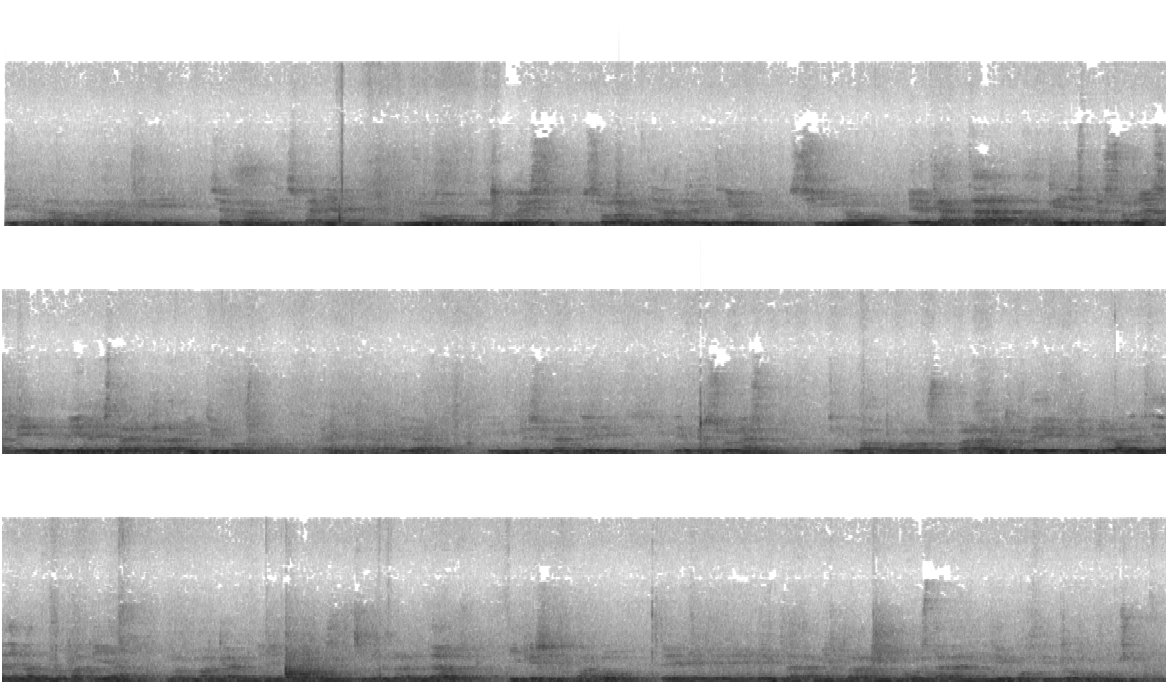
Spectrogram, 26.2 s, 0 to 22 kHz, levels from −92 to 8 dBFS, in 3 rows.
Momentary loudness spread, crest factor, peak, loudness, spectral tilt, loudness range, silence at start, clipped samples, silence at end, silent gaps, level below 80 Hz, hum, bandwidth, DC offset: 8 LU; 14 dB; 0 dBFS; -14 LUFS; -7 dB/octave; 4 LU; 0 s; under 0.1%; 0 s; none; -34 dBFS; none; 16 kHz; under 0.1%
